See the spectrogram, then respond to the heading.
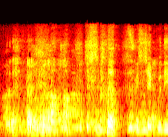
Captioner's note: laughter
